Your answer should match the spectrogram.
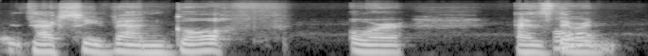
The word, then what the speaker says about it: Van Gogh: And his name is actually Van Gogh, or as they Oh, would pronounce it there, Van Gogh.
